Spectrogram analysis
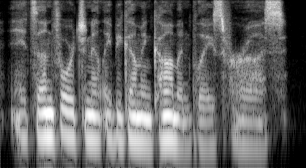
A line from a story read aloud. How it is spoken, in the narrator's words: Gregory grumbled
